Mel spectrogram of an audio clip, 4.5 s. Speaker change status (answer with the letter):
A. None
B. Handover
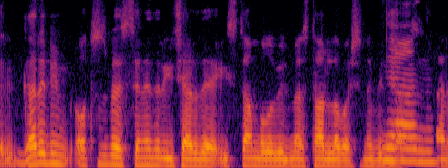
A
